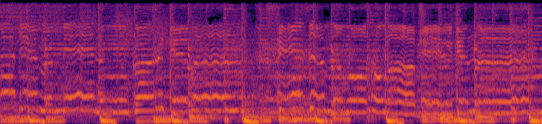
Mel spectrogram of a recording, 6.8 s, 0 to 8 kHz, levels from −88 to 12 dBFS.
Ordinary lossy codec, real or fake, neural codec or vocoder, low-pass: none; fake; vocoder, 44.1 kHz, 80 mel bands, Vocos; 7.2 kHz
